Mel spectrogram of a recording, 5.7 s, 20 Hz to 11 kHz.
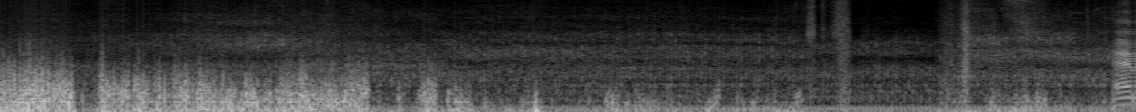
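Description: An MTZ-82 tractor fitted with a turbocharger runs with a steady, low, droning engine note that continues close by throughout, following a brief louder rumble at the start.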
